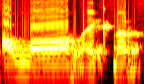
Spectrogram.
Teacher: اللہ اکبر، اللہ ایسے نہیں بولا جائے گا، حمزہ کو لمبا نہیں کرنا، اور لفظ اللہ کا جو لام ہے اس کو موٹا پڑھیں گے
